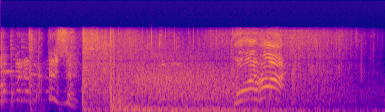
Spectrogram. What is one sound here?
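A gun fires loudly in a burst.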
